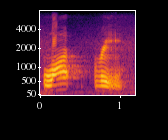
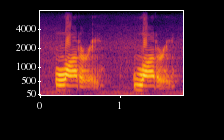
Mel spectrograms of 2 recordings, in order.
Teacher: For example, someone asked me about the word lottery. There's an unstressed vowel, the schwa, followed by the R, but we wouldn't drop that syllable, turning it into a 2-syllable word, lot-ry.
